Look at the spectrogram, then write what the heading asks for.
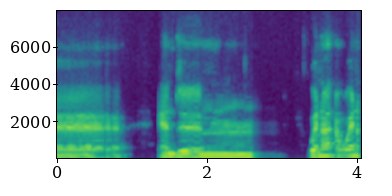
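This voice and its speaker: A man with a Portuguese accent talks at a fairly high pitch in a flat, monotone delivery. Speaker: football coach. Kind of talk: interview. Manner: halting, many fillers.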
